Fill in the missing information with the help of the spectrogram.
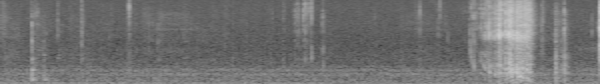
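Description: Quiet room with a few faint clicks, then about five seconds in a brief crinkling, crackling rustle.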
